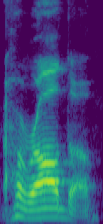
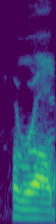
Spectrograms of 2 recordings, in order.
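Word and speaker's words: Geraldo: Haraldo, but it was it was a G. It's spelled with a G, but it's pronounced like an H because it's Spanish. Haraldo.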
